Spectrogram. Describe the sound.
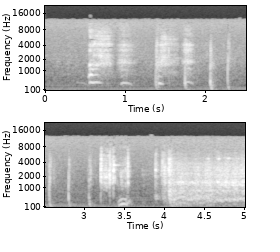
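A truck engine cranks and starts with a few short sputtering bursts and clanks, then settles into a steady, louder running rumble for the final second.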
